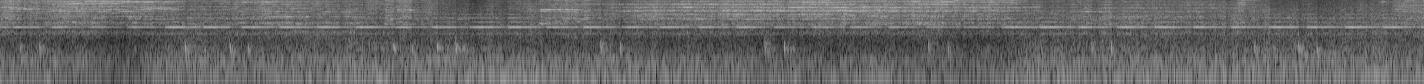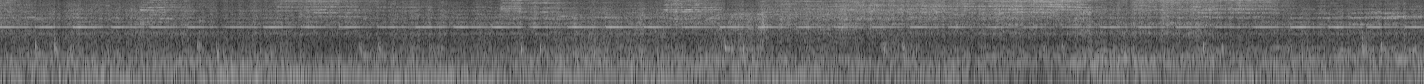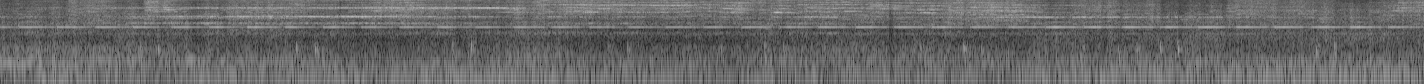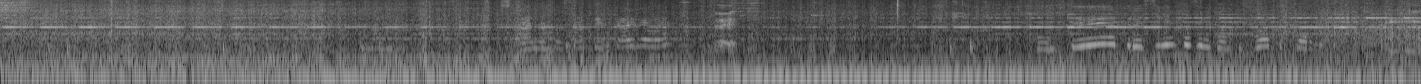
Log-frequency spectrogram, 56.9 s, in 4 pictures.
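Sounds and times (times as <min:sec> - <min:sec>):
crossing bell ringing: 0:00.0 - 0:56.9
diesel locomotives passing: 0:00.0 - 0:56.9
train wheels rumbling on rails: 0:00.0 - 0:56.9
high-pitched wheel squeal: 0:20.9 - 0:43.2.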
